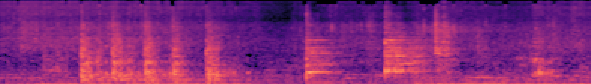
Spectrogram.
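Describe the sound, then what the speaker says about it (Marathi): Grated coconut dropped into a little hot oil in a pan, sizzling softly while being stirred, with repeated scraping strokes and light clinks at a moderate, uneven rhythm. "थोडासा आता तेल टाकला आपण आता त्याच्यात आपण खोबरं टाकूया म्हणजे खोबरा खाली चिकटणार नाही"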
